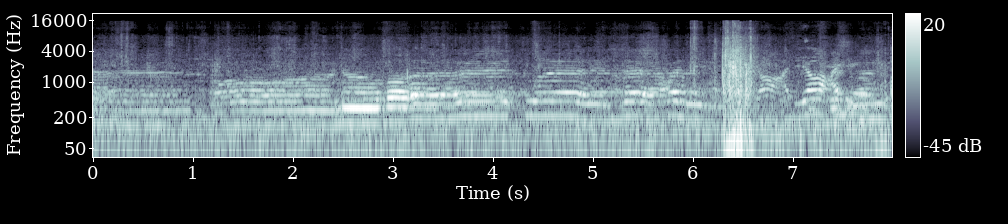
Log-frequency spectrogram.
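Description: A crowd of men beat their chests in rhythm.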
